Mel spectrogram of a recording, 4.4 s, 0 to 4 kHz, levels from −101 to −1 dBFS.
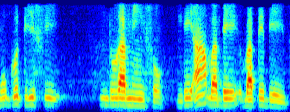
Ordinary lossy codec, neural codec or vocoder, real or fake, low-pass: MP3, 32 kbps; codec, 24 kHz, 0.9 kbps, WavTokenizer, medium speech release version 1; fake; 3.6 kHz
